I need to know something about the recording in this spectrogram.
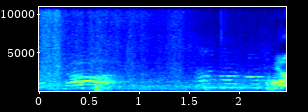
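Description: Quiet voices in the room, children's among them, with a couple of short murmurs and no clear sound other than speech.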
